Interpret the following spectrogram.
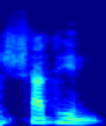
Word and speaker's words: স্বাধীন: বফলা মফলার যে উচ্চারণ রীতি ক্লাস 8 এর বই আছে দেখবা, বফলা থাকলে কখনো এর উচ্চারণ হবে, যেমন উদ্বাস্তু, দর নিচে থাকার কারণে কখনো উচ্চারণ হয় না, যেমন স্বাধীন।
